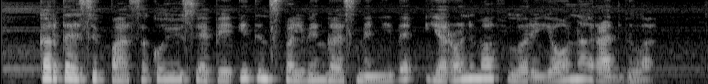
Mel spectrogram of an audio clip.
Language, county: Lithuanian, Vilnius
